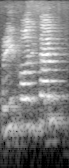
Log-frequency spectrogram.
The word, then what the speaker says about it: preposition: प्रीपोजिशन, प्रेपोजिशन, प्रेपोजिशन मुझे ज्यादा अच्छा लगता है, स्टैंडर्ड होता है, सही उच्चारण है।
